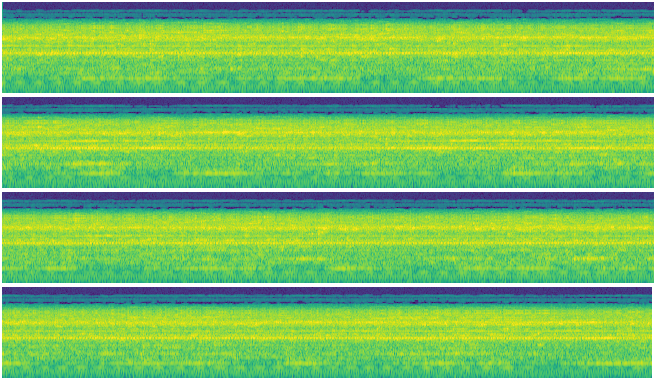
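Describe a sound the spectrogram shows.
A lathe cutting tool scrapes metal with a faint, regular pulsing.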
